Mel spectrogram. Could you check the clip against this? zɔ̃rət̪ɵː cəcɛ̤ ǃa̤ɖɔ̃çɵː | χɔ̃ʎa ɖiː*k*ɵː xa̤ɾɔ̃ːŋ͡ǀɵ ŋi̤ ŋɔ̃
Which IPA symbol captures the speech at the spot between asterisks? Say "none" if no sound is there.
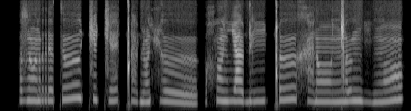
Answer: ǃ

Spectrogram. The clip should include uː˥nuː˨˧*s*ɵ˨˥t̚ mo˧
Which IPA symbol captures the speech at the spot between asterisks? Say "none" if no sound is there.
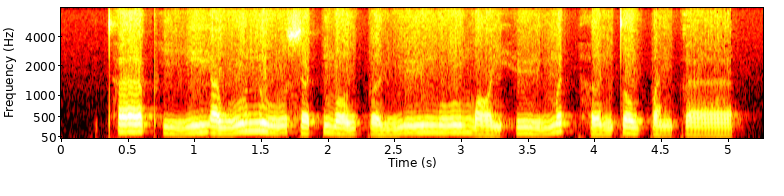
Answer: s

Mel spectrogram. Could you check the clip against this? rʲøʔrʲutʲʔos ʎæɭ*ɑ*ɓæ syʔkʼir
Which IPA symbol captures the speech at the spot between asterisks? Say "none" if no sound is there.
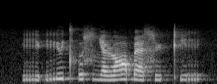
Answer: ɑ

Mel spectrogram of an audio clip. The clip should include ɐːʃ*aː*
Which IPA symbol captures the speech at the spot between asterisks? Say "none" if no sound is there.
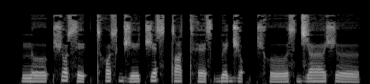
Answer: əː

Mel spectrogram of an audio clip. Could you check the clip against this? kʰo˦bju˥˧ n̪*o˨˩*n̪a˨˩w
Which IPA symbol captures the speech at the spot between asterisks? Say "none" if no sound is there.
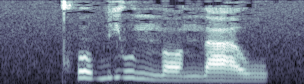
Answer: ɔ˨˩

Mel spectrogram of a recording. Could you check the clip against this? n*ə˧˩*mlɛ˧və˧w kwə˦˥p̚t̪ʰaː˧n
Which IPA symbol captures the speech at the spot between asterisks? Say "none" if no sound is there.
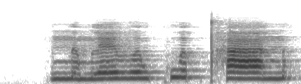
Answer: ə˧˩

